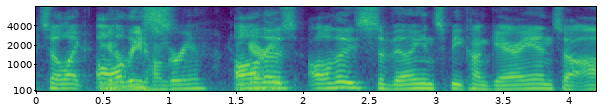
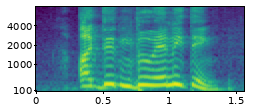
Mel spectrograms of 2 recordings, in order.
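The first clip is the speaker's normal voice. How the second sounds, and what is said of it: Put-on Russian accent. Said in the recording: “I'll speak it in like a, you know, my Russian accent.”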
